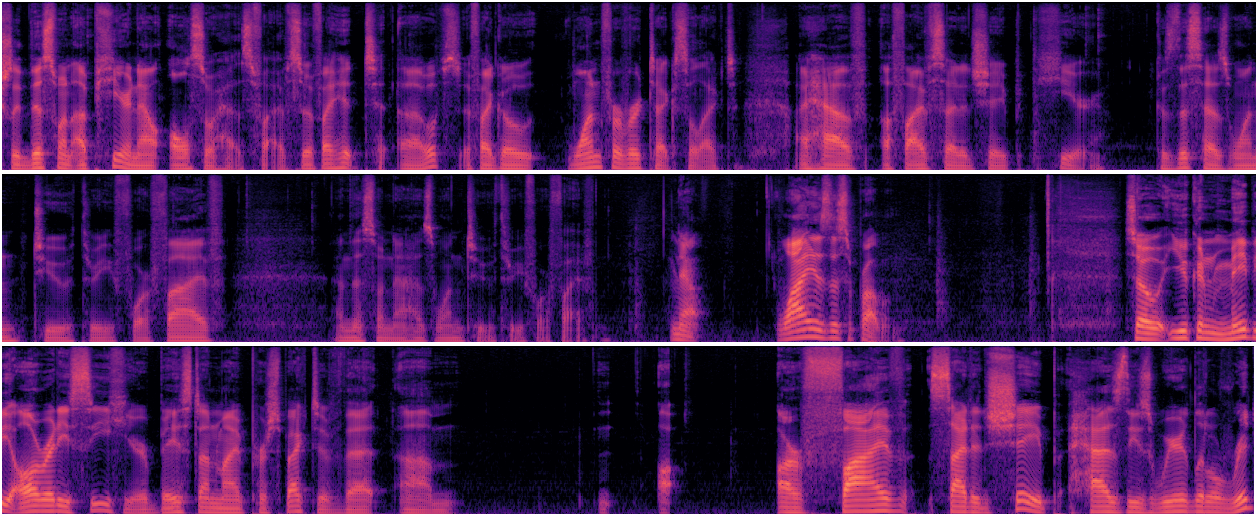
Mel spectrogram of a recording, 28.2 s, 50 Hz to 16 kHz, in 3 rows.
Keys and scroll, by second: 2.2 Tab, 2.9 Tab, 7.5 typing, 19.6 g.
